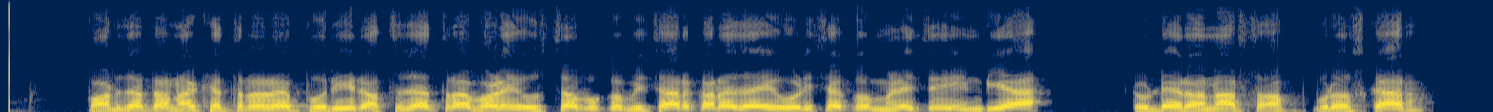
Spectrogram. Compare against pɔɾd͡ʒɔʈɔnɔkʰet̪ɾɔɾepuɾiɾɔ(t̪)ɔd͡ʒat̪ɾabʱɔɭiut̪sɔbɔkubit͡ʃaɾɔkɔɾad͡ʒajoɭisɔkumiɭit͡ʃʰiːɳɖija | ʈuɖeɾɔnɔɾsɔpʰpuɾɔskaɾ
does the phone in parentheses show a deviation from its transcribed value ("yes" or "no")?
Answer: yes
